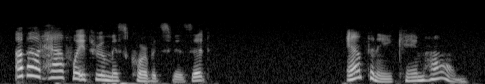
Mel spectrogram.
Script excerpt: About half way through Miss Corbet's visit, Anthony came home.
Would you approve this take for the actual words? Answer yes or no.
yes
